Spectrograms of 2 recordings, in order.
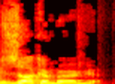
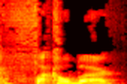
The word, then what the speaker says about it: Zuckerberg: be here I'm sorry did you say his name was Mark fuckle BG um that's Zuckerberg with a z okay then with a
